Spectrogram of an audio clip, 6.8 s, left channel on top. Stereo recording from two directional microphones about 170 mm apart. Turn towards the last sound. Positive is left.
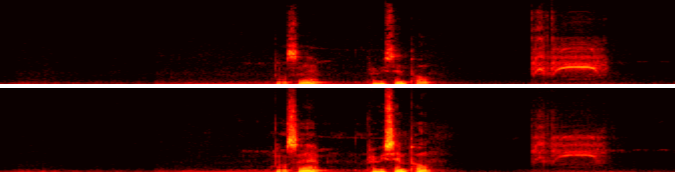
turn(degrees=0)  # may be behind; listen again after turning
